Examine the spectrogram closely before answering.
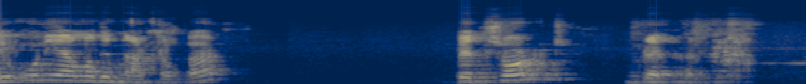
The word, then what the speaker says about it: Brecht: হি is known professionally as বেরটোল্ড ব্রেখাট। কিন্তু ওনার নামটা কিন্তু চেঞ্জ হয়ে যায়, ওনার নামটা একটু ভিন্ন হয়, নামটা হয়ে যায় কি বেরটোল্ড ব্রেখাট। এভাবে ওনাকে উচ্চারণ করা হয় ওনার নাম।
